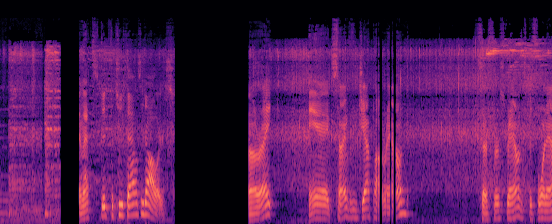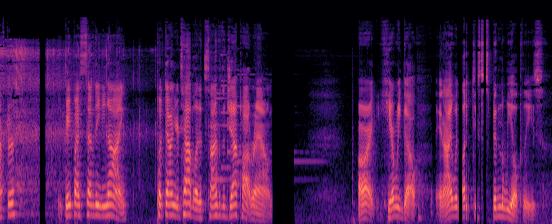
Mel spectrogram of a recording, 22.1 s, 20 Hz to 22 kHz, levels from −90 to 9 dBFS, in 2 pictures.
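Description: AAC frame loss with muting leaves six gaps: 1.20–1.59 s, 3.48–4.99 s, 7.53–7.93 s, 11.82–11.96 s, 16.47–16.93 s and 20.21–20.77 s. The decoder outputs silence for the missing frames, and the overlapping windows fade the sound out and back in. Near 7.5 s and 20.2 s the losses are scattered, so the sound stutters through short holes of up to roughly 70 ms and 100 ms. A spectrogram shows blank vertical bands with soft edges, and the waveform shows flat stretches.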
